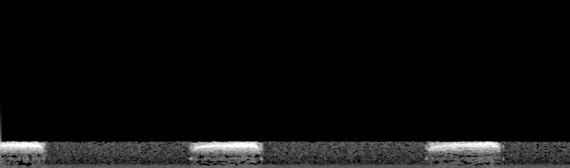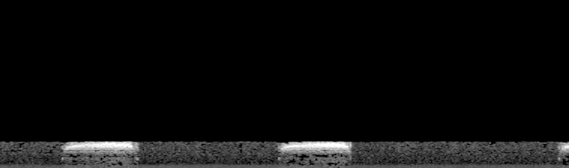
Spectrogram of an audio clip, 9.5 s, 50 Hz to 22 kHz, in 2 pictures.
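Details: Barn owl nestlings at Audubon Starr Ranch, California, vying for prey around 3 a.m. while one searches for scraps. A steady series of short, harsh hissing bursts, six in under ten seconds, over faint background hum.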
